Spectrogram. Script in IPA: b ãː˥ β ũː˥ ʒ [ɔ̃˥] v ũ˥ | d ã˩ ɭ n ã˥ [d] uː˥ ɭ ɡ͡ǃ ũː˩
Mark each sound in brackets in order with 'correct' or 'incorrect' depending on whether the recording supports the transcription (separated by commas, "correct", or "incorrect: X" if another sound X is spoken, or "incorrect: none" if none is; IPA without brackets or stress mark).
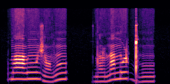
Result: incorrect: ɔ̃˩, incorrect: n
